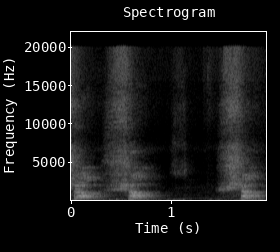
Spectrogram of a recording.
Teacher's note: ષ એટલે ટ ની લાઈનમાં તમારે બોલવાનું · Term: મૂર્ધન્ય ષ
